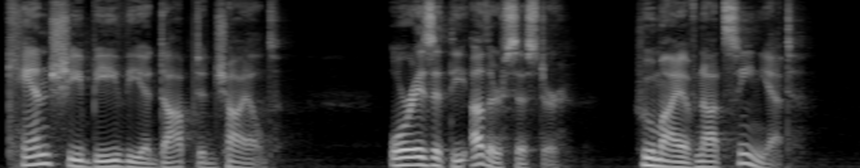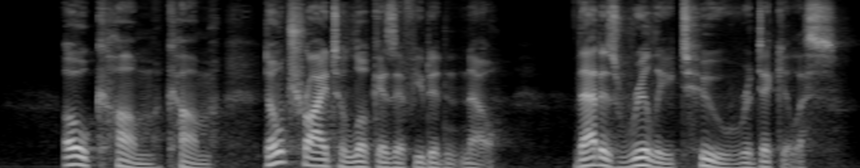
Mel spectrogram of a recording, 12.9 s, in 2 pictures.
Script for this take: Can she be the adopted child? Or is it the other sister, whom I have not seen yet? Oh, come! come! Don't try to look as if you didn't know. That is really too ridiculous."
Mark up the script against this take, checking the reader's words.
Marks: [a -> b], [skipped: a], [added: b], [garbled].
Can she be the adopted child? Or is it the other sister, whom I have not seen yet? Oh, come! come! Don't try to look as if you didn't know. That is really too ridiculous."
